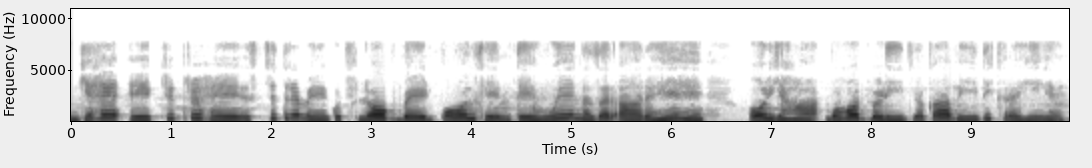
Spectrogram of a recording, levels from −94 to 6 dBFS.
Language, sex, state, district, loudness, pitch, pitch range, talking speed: Hindi, female, Madhya Pradesh, Bhopal, -18 LUFS, 280 Hz, 265-345 Hz, 155 wpm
